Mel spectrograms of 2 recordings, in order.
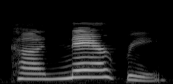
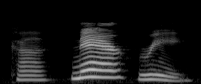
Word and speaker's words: canary: fireplace fireplace we hear it in the first syllable here's another long one canary ca neri where do we hear the accent re we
